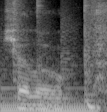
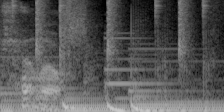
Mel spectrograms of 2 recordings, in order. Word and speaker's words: cello: go uh with the cello I keep saying cello why do I do that jumbo box and if it were a cell box it' be pronounced cell not cello uh I am a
